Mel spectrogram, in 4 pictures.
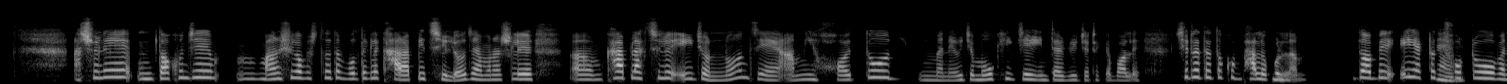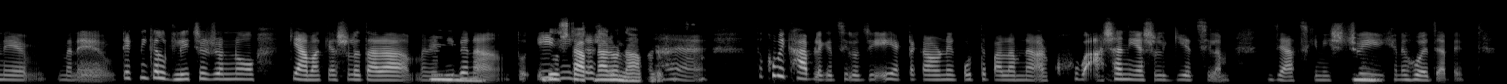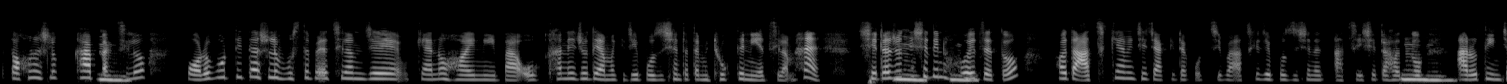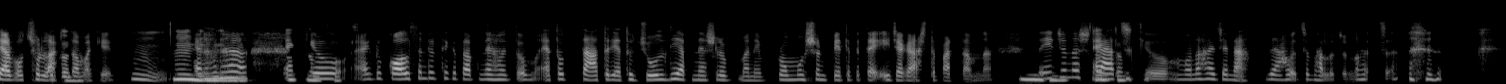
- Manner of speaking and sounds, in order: in English: "tecnical glitch"; chuckle
- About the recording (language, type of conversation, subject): Bengali, podcast, তুমি কি কখনো কোনো অনাকাঙ্ক্ষিত প্রত্যাখ্যান থেকে পরে বড় কোনো সুযোগ পেয়েছিলে?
